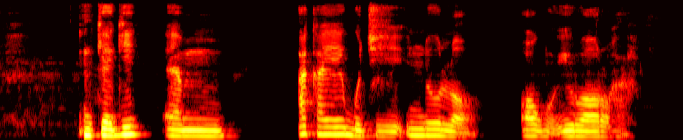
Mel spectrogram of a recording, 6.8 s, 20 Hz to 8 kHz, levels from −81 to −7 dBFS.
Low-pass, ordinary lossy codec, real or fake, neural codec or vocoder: 7.2 kHz; none; real; none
